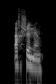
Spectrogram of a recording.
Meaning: parchment (material)
- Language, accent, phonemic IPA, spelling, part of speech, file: French, France, /paʁ.ʃə.mɛ̃/, parchemin, noun, LL-Q150 (fra)-parchemin.wav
